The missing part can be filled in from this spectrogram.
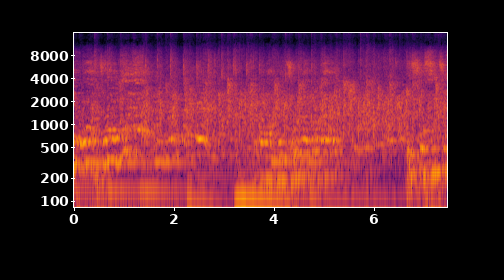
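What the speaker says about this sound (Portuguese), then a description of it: "glorifique e aplauda o Senhor bem forte" A church congregation claps loudly and continuously during a worship service, with sustained organ or keyboard tones and scattered shouts beneath the dense applause.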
